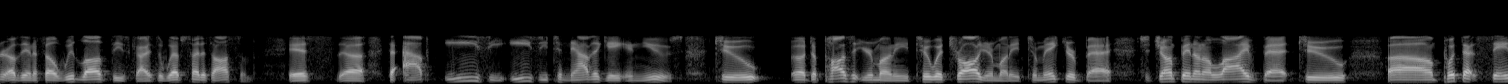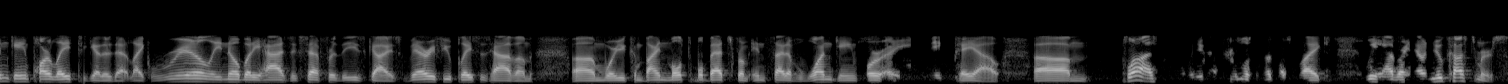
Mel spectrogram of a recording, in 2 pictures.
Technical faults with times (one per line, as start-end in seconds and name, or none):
15.90 packet loss filled with silence
23.66-23.74 other side's voice leaking through
23.73-24.66 speech suppressed in double talk
26.63-28.38 speech suppressed in double talk
28.71-29.45 speech suppressed in double talk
